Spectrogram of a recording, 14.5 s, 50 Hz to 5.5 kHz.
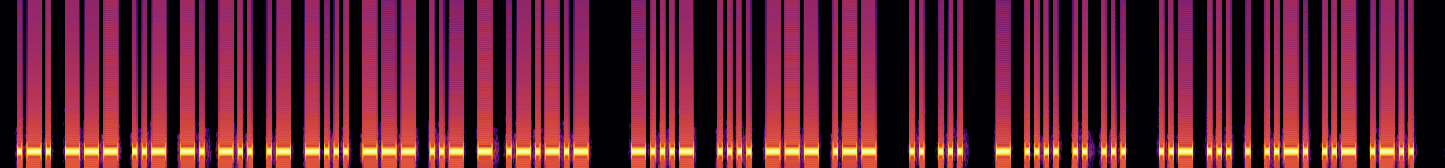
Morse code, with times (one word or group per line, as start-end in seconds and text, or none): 0.2-5.9 ROUNDABOUT.
6.3-6.9 <BT>
7.2-8.8 HOW
9.1-9.6 IS
10.0-11.3 THIS
11.6-14.1 USEFUL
